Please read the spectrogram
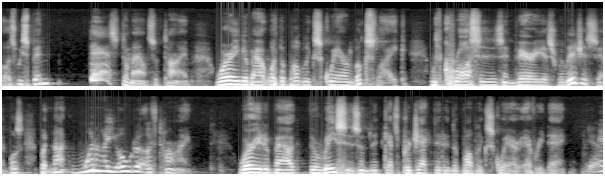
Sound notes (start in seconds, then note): none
